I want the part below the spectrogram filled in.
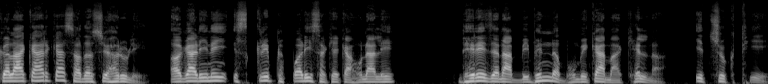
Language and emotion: Nepali, neutral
